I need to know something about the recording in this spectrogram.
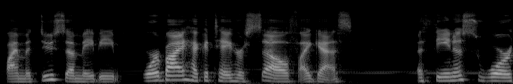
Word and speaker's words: Hecate: I couldn't remember how they pronounced it. Hecate, that's right.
